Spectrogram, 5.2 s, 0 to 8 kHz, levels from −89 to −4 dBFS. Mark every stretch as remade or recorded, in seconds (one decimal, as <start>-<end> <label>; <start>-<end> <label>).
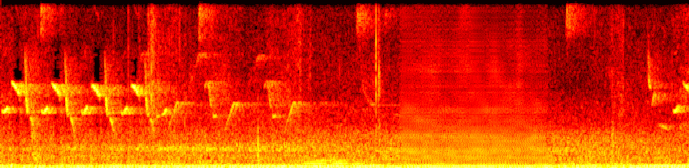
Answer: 0.0-3.0 recorded; 3.0-4.1 remade; 4.1-5.2 recorded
